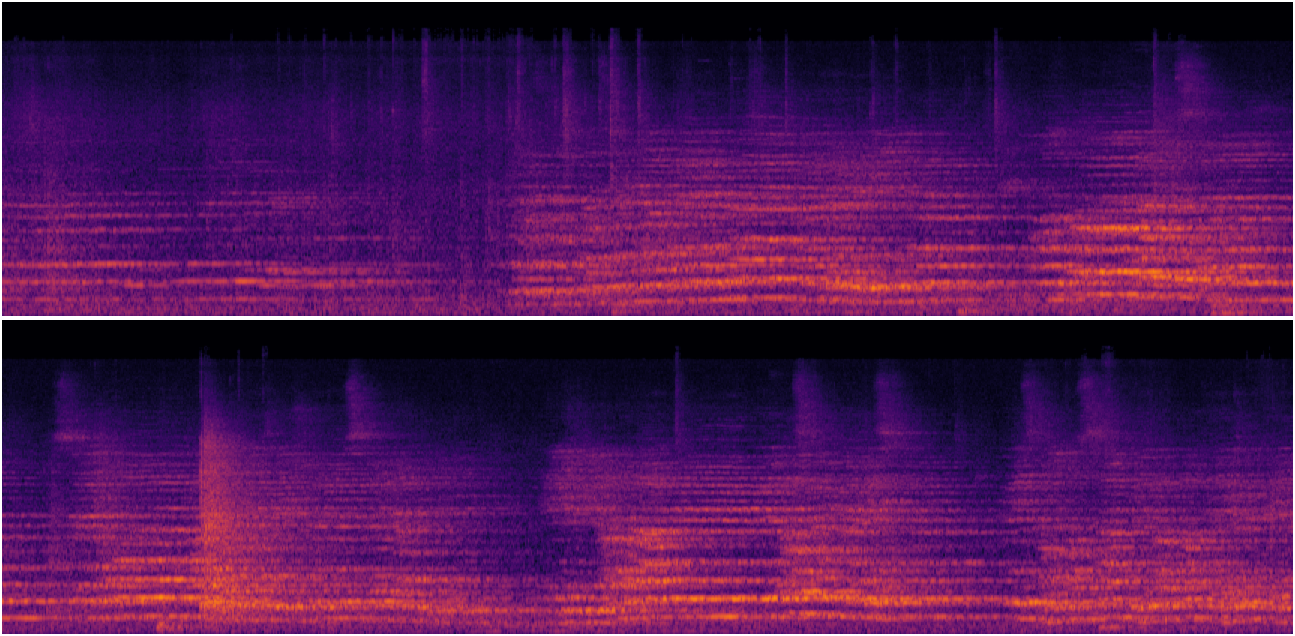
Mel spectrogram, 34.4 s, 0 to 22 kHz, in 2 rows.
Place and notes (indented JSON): {
  "date": "2010-09-11 19:30:00",
  "description": "Chanting in the Église Saint-Gervais-Saint-Protais, Paris. Binaural recording.",
  "latitude": "48.86",
  "longitude": "2.35",
  "altitude": "39",
  "timezone": "Europe/Paris"
}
